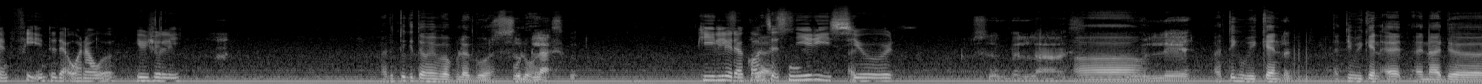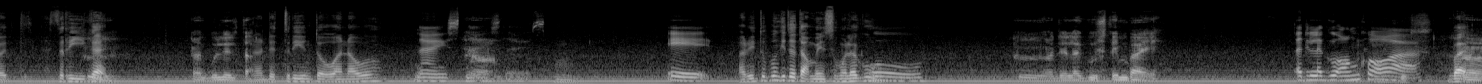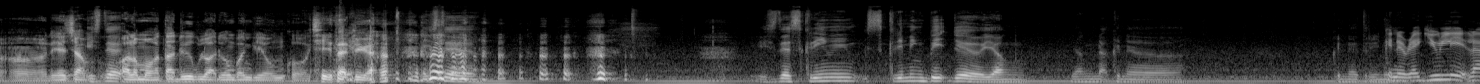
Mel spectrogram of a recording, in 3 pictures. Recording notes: Sorry for the buzzing sound. I gotta get a new mic.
